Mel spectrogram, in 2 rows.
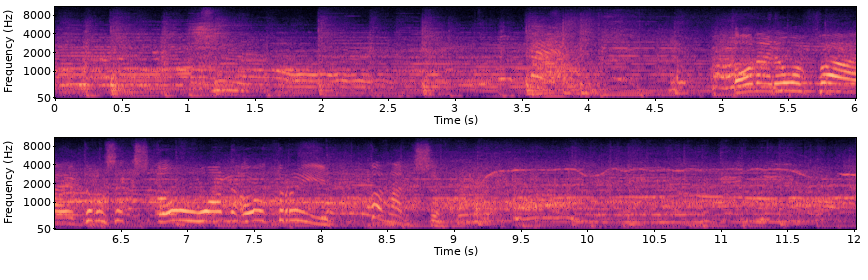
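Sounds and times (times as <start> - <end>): pop music: 0.0 - 12.0
studio audience cheering: 0.0 - 12.0.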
